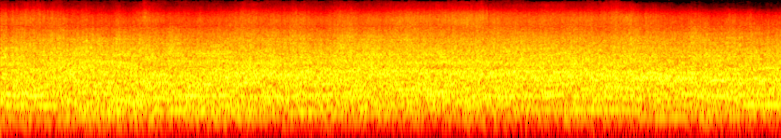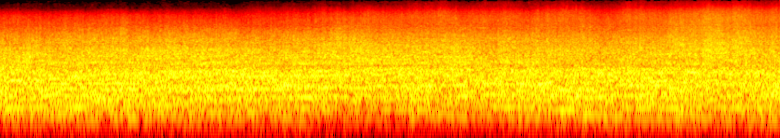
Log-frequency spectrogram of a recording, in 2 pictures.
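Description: Race car engines roar loudly as the cars speed around the track.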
